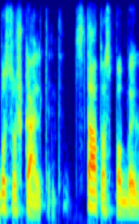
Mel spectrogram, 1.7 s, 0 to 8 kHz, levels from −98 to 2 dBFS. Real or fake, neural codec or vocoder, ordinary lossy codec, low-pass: real; none; Opus, 32 kbps; 7.2 kHz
